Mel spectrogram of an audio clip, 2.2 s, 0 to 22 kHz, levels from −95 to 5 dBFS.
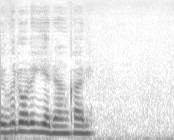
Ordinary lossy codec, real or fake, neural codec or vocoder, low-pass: none; fake; codec, 44.1 kHz, 3.4 kbps, Pupu-Codec; none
